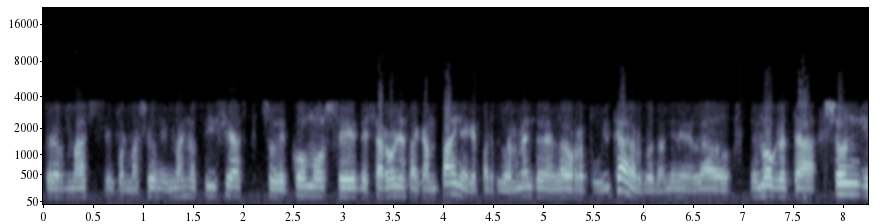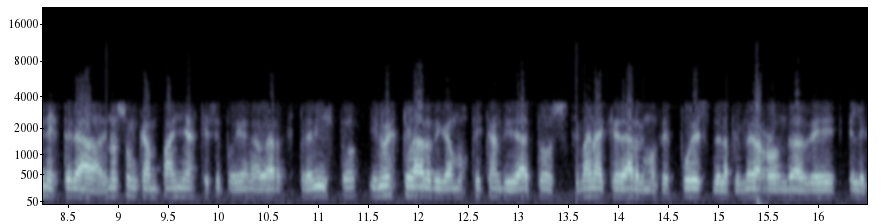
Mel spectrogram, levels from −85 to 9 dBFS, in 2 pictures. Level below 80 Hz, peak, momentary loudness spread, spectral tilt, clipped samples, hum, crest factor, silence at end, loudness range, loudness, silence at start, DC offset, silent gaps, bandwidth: -62 dBFS; -6 dBFS; 9 LU; -7 dB/octave; under 0.1%; none; 18 dB; 0 s; 3 LU; -23 LUFS; 0.05 s; under 0.1%; none; 6.4 kHz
